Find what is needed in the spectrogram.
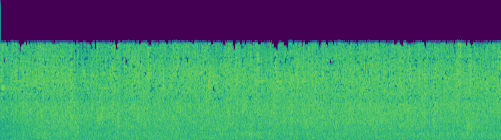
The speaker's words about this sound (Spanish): Es el sonido de la lluvia ahora mismo. Si abrimos la ventana de este estudio de la cadena COPE en Mérida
